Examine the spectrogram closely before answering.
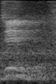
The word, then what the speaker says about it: jinn: Jinn. This you can pronounce JINN, Jinn.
